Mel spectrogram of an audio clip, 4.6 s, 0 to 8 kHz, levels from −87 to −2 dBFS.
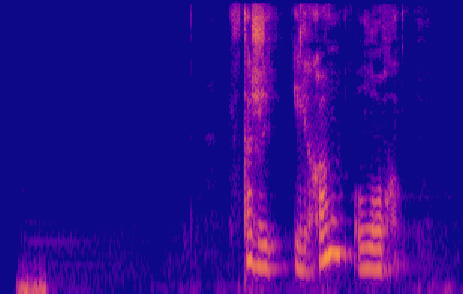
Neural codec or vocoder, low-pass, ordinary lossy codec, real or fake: codec, 16 kHz, 8 kbps, FunCodec, trained on LibriTTS, 25 frames a second; none; none; fake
